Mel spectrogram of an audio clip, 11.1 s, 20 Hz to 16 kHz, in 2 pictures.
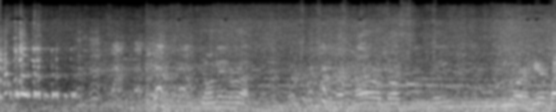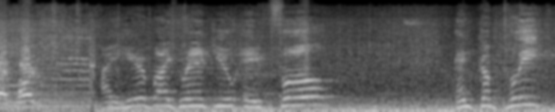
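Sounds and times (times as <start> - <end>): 
turkey gobbling on the White House South Lawn: 0.0 - 1.9
laughter: 0.0 - 6.1
noisy outdoor background on the White House South Lawn: 0.0 - 11.1
speech: 2.0 - 8.9, 10.1 - 11.1.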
